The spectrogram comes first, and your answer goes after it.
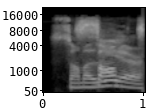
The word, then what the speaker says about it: sommelier: No, that sommelier. Sommelier. Well, that's not how it's spelled. That bugs me now. I'm the phonics girl. Anyway, must be a French word or something.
